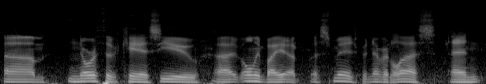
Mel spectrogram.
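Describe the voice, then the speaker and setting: Blunt animated guy, mid pitch, casual chat, some noise and rumble behind him. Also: moderate pace. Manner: animated, blunt, profane, joking exaggeration. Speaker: stream co-host, narrator.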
